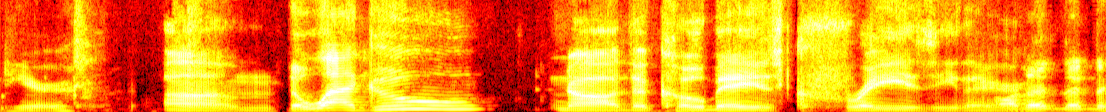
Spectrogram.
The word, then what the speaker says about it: Kobe: There it's Kobe.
